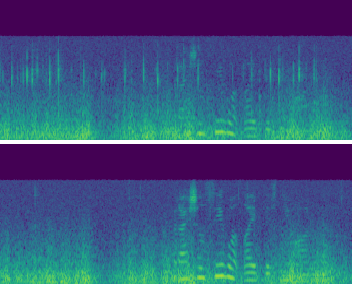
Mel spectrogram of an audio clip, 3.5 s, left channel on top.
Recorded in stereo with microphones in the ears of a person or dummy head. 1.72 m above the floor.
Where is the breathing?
I don't hear breathing.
